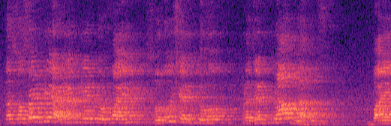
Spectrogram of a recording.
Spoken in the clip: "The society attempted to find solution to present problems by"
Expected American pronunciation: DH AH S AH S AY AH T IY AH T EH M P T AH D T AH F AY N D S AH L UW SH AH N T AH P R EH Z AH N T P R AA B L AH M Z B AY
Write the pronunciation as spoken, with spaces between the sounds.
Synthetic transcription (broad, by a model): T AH S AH S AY T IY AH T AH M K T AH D T AH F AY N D S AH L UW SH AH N T AH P R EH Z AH N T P L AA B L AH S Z B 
